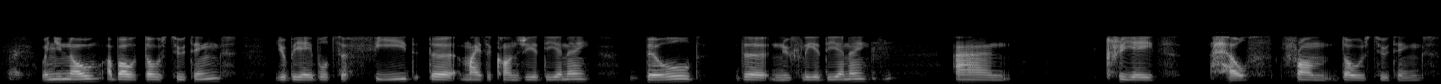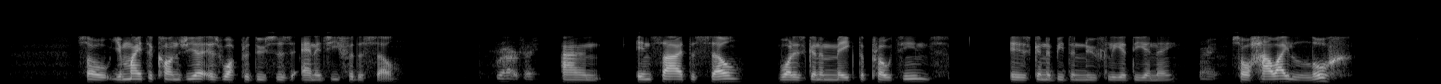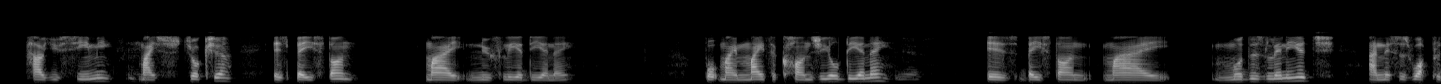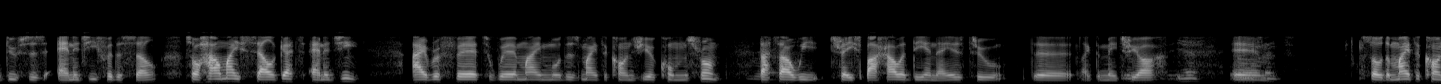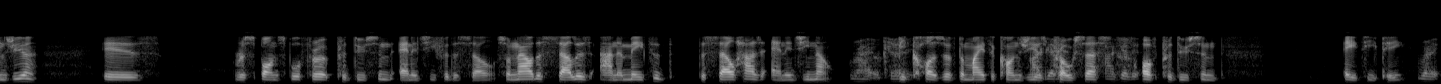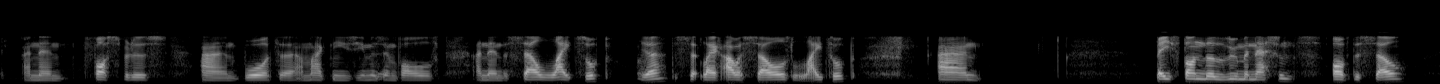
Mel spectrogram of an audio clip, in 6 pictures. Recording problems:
phone-call audio

